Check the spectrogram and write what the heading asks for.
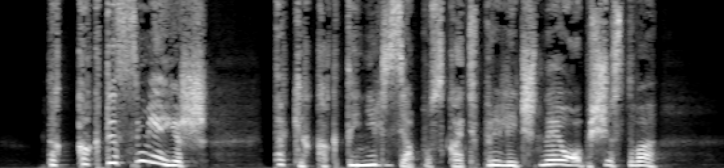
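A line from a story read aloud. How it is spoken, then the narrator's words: Annoyed hiss. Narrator (Russian): раздосадованно шипела она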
